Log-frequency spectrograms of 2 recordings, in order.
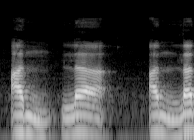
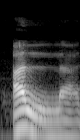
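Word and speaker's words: ألا: Jadi an lan misalnya, maka dibaca alla ilaha illallah misalnya. Alla ilaha illallah. Maka bacanya alla, jangan anla.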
